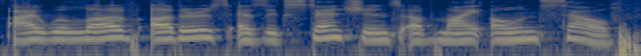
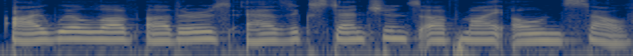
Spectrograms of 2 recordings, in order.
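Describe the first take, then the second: First: It is said loudly with much energy. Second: It is said in a normal speaking voice. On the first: "Let's affirm with much energy" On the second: "And now in a normal speaking voice"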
